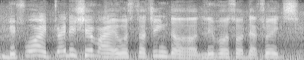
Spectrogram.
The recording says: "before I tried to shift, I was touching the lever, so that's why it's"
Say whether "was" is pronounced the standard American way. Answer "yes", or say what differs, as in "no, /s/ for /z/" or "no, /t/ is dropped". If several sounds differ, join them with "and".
no, /s/ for /z/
